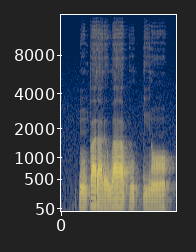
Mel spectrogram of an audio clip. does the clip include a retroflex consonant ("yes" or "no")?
no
